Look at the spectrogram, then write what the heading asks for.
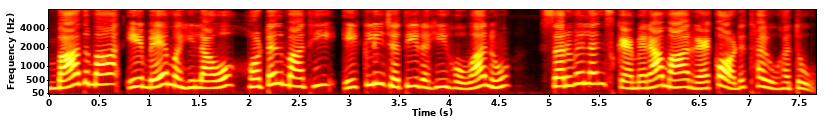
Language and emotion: Gujarati, neutral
